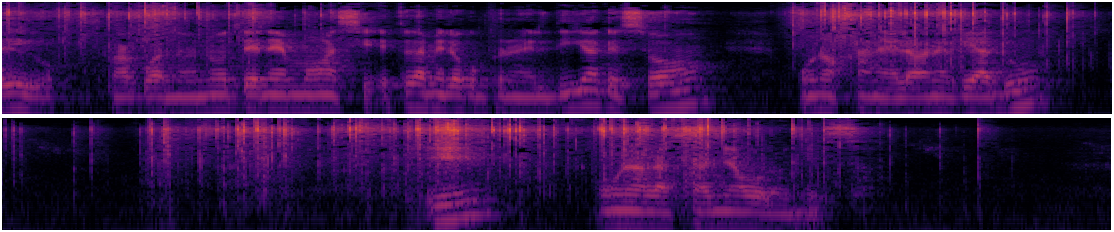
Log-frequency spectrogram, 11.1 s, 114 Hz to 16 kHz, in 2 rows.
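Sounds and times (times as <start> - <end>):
plastic pouch crinkling: 0.0 - 1.7, 3.9 - 10.6.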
